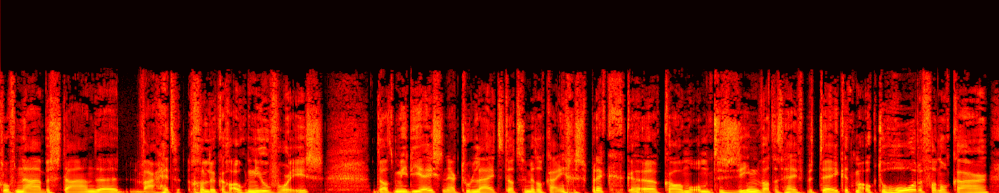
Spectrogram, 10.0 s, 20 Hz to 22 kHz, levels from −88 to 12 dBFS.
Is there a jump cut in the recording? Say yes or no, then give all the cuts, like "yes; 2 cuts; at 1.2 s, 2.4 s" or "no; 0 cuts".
no; 0 cuts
